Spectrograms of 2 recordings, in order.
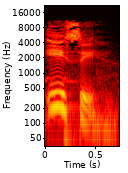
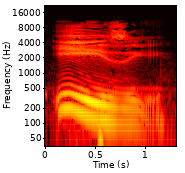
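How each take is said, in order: First: The middle consonant is a hissing S sound. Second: The middle consonant is a buzzing Z sound. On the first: The speaker calls it wrong. "I'm not pronouncing the S like a S. I'm not saying easy" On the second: The speaker calls it right. "I'm giving the S a little bit more voice. Z"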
